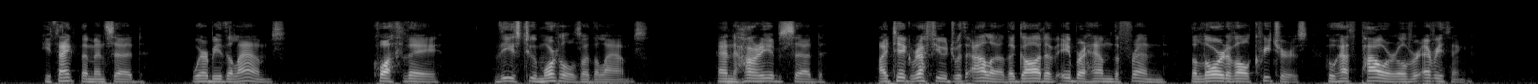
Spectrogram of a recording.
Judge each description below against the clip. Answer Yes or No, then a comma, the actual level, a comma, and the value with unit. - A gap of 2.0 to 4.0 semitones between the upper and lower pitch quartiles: Yes, average, 2.9 semitones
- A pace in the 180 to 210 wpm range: No, average, 160 wpm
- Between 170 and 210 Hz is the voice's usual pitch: No, low, 135 Hz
